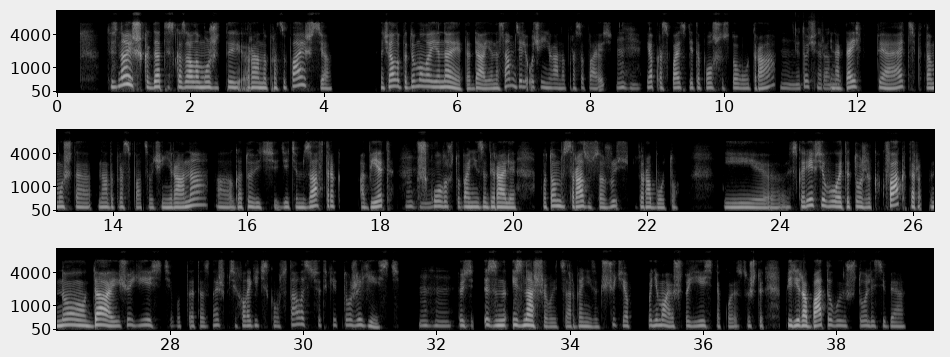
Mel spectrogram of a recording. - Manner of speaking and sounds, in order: tapping
- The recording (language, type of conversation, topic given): Russian, advice, Как перестать чувствовать вину за пропуски тренировок из-за усталости?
